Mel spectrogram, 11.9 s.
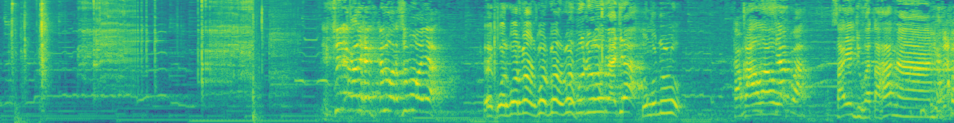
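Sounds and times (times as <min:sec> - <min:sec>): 
prison cell door opening: 0:00.0 - 0:04.0
speech: 0:04.2 - 0:08.6, 0:09.2 - 0:11.9
laughter: 0:11.2 - 0:11.9.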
